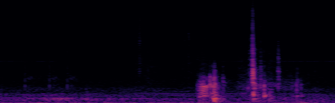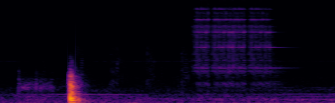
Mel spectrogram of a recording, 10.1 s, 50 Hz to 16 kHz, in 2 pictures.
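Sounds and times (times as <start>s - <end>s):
electric doorbell ringing: 8.0s - 9.5s.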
